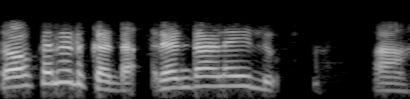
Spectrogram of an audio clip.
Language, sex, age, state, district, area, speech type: Malayalam, female, 30-45, Kerala, Kasaragod, rural, conversation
